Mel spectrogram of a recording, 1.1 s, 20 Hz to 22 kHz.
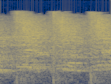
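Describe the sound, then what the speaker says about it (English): Wrestling fans in a packed arena at a Ring of Honor event chant in dueling rhythmic waves for Richards and Rhino, a dense continuous crowd roar with periodic thumping pulses about every 0.4 seconds. "You hear the dueling chants as fans in the Dewburns Arena, supportive of both Richards and Rhino."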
